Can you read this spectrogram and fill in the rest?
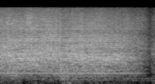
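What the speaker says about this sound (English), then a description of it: "first I need to vacuum all of it" A vacuum cleaner runs steadily, sucking dust off a wooden dresser in a workshop, a close, loud whooshing whine that dips briefly near the end.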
